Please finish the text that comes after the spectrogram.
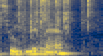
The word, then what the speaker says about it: sublime: This one is called sublime or sublime. In Spanish, that's how you say it, sublime.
